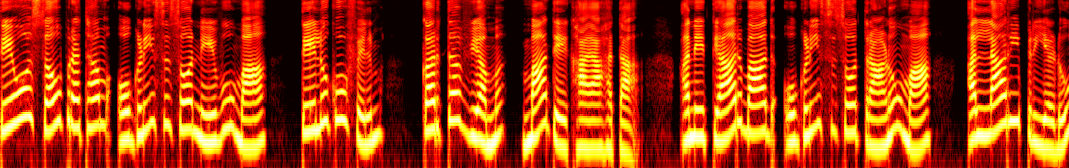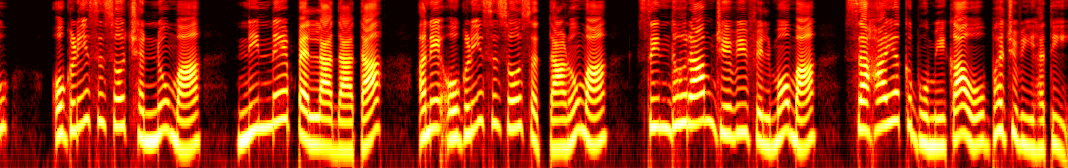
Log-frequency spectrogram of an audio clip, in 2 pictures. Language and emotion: Gujarati, neutral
